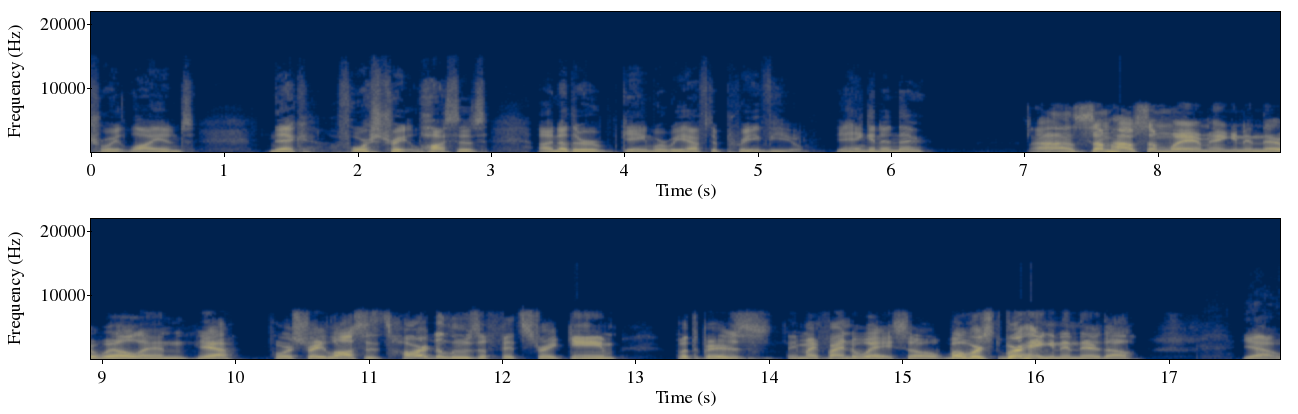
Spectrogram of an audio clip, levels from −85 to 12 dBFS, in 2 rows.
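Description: A speech recording with no audible technical fault anywhere in the signal.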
